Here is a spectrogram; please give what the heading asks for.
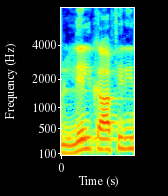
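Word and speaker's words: للكافرين: तो लिल काफिरीन असल में था ली अल काफिरीना। तो अलिफ साइलेंट हो गया।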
